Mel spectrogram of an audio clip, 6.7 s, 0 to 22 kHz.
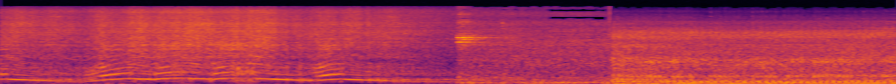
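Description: BMW G 310 RR's single-cylinder engine revving up and down in a quick series of rises and falls for about three seconds. About four and a half seconds in, a loud, steady low rumble of riding noise takes over.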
